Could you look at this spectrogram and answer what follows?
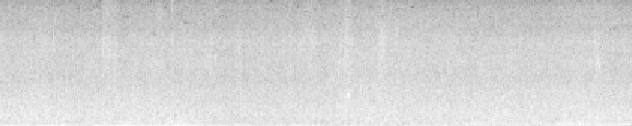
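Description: Steady wind on the microphone over the even hiss of distant surf.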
